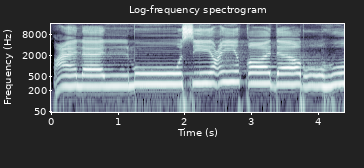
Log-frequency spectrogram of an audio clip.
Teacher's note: huruf mim yang barisnya dhammah ini kita panjangkan 2 harokat saja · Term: mad tabi'i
